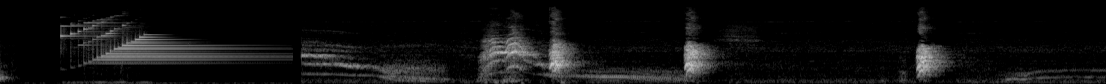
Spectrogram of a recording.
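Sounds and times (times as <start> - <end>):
bright chime ringing: 0.6 - 3.0
dog yapping: 4.8 - 5.8, 9.2 - 9.5.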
